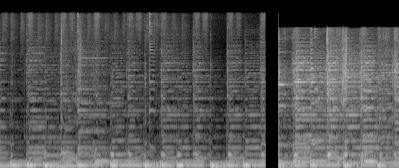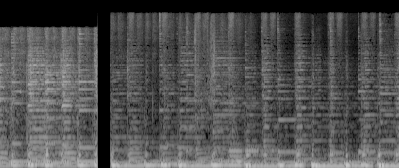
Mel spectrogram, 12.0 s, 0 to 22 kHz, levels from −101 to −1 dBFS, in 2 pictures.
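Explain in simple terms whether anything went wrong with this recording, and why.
Input switched to a poorer device, 3.98 to 7.64 s: after a fifth-second gap the sound turns duller and changes in level, likely because a weaker microphone took over.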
